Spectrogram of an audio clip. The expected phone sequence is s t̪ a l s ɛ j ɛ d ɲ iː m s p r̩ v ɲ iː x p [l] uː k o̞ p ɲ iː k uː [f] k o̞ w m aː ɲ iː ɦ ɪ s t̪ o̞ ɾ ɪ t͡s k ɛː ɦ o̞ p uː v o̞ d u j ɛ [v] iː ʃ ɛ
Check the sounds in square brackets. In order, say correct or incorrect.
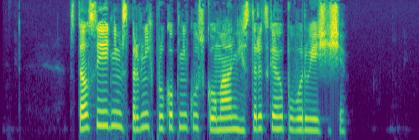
incorrect, incorrect, incorrect

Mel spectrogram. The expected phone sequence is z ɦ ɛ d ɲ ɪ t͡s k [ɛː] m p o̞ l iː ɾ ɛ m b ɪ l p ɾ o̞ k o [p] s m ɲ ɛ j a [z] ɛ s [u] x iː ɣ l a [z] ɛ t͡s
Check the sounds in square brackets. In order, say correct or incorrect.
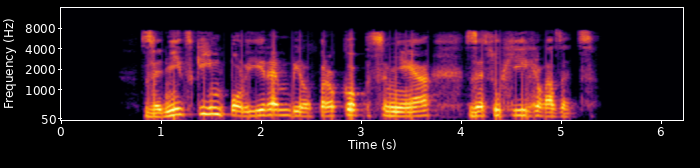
incorrect, correct, correct, correct, correct

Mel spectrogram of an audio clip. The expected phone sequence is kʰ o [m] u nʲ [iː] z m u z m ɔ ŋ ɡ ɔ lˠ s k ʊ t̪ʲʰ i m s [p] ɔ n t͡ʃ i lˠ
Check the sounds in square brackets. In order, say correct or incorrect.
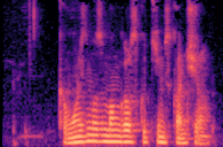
correct, incorrect, incorrect

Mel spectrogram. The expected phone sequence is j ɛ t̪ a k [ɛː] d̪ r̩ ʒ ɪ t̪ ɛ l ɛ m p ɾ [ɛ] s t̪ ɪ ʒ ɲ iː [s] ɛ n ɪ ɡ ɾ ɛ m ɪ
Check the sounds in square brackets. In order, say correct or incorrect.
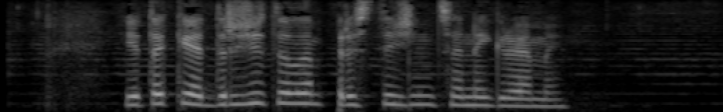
correct, correct, incorrect

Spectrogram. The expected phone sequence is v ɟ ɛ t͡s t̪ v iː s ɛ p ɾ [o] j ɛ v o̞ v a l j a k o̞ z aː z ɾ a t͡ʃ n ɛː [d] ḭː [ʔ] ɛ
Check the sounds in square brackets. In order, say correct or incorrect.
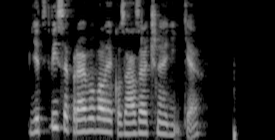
correct, incorrect, incorrect

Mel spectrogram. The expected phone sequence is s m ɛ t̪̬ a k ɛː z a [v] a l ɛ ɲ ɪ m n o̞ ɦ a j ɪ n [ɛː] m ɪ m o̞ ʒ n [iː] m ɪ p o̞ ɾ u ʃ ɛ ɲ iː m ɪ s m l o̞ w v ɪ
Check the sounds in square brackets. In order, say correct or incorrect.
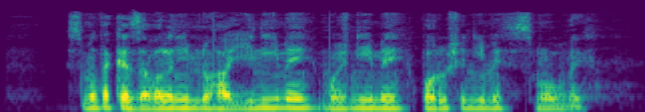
correct, incorrect, correct

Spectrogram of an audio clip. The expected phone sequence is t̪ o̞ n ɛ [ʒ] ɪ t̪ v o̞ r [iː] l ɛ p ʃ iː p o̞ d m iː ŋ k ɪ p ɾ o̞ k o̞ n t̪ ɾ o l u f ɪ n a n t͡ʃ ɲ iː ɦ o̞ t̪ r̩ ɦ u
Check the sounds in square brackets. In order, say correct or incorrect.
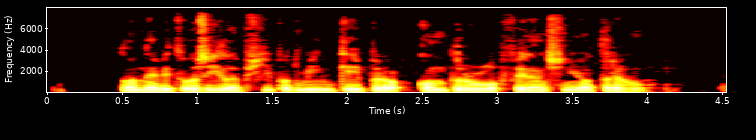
incorrect, correct

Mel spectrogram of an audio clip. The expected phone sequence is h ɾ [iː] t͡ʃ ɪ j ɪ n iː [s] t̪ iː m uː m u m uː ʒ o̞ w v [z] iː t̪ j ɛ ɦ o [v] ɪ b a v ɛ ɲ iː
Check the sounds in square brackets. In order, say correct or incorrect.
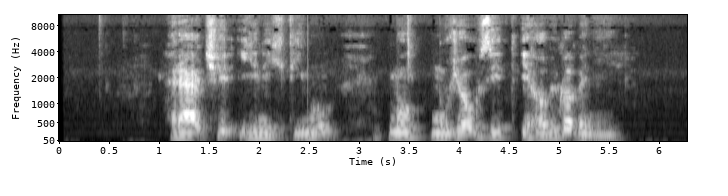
incorrect, incorrect, correct, correct

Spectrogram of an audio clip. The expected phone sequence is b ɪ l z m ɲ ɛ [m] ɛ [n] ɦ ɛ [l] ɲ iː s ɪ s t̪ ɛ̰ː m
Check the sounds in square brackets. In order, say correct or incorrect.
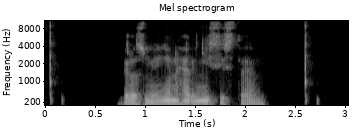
incorrect, correct, incorrect

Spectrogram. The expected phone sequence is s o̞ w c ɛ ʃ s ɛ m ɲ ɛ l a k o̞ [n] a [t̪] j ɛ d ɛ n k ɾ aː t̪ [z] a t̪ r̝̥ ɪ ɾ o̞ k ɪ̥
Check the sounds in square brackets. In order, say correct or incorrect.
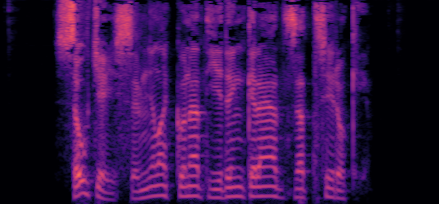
correct, correct, correct

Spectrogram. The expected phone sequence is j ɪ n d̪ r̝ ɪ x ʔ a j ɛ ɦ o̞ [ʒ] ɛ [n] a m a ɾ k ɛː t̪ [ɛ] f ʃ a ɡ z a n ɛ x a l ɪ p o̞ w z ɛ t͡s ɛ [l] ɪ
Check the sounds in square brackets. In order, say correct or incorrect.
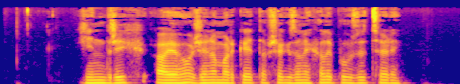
correct, correct, incorrect, incorrect

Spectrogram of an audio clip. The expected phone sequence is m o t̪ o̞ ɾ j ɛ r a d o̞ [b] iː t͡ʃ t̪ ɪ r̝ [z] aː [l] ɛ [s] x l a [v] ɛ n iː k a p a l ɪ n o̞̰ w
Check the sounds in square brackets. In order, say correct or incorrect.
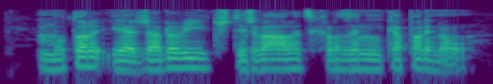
incorrect, incorrect, correct, incorrect, incorrect

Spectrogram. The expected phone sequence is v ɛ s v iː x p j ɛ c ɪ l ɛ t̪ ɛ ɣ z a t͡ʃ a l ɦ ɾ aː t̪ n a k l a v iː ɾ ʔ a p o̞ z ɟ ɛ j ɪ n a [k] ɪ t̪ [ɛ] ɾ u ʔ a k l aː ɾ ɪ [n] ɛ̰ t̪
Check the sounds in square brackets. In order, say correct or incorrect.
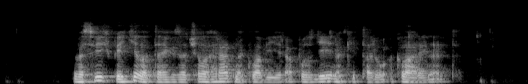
correct, incorrect, correct

